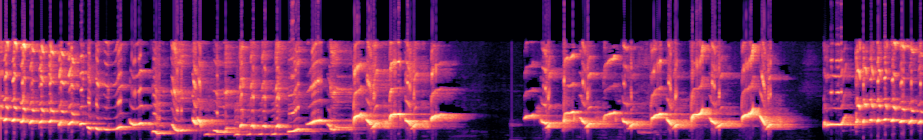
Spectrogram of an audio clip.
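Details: White-rumped shama song used to provoke other birds into singing: rapid runs of varied whistled and chattering notes sliding between high and middle pitch, in fast bursts broken by brief pauses.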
